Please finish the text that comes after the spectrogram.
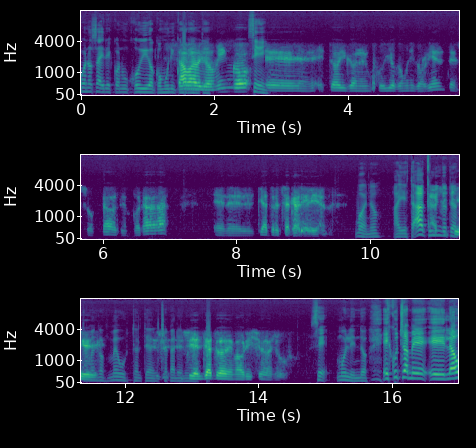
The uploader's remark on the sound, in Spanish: Recordamos la comunicación telefónica con el actor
